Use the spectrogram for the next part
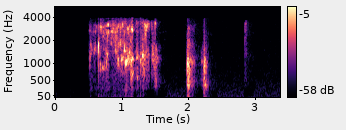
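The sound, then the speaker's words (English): Liquid is poured out as a libation to the spirit Obatala, in a splashing gush lasting about a second, followed by two quick spatters and a final small drip, with no voices. “I pour libation to my father's spirit, Obatala, and I say, I say.”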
